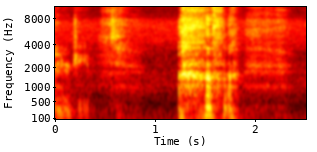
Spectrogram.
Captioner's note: laughs dryly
